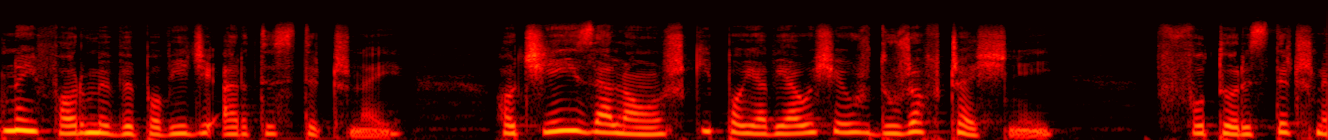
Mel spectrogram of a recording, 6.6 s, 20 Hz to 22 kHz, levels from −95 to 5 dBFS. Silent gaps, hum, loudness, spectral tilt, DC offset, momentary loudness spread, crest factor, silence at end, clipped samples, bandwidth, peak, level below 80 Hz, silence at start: none; none; -43 LUFS; -4.5 dB/octave; under 0.1%; 14 LU; 14 dB; 0 s; under 0.1%; 11.5 kHz; -28 dBFS; -72 dBFS; 0 s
